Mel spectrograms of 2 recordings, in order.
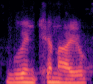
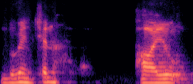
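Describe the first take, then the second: First: The h sound is barely touched, almost silent. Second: The h sound is pronounced clearly and fully. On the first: The speaker calls it right. "ऐसे बोलेंगे" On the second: The speaker calls it wrong. "ऐसे नहीं बोलेंगे"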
